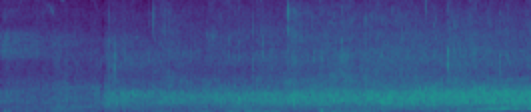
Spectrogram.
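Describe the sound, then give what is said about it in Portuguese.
An audience claps for the Lord, steadily, broad dense applause that swells slightly after the first half second and stays full and sustained, with faint voices mixed in underneath. “Você crê assim? Aplaude o Senhor.”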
